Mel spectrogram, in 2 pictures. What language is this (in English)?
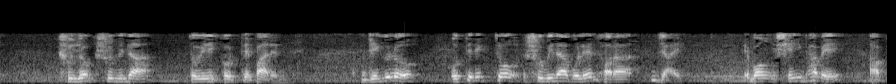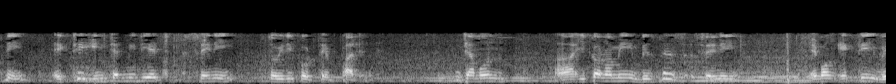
Bangla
